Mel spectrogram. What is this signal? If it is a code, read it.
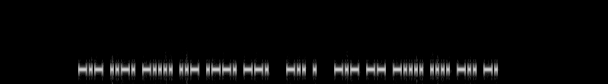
Morse code, heard as a keyed tone, about 46 wpm, 700 Hz. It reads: KF6UPG DE KM6HDN
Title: USA Callsign DE Callsign - 6 Characters - 45wpm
